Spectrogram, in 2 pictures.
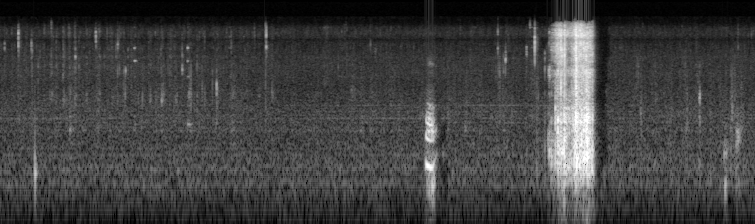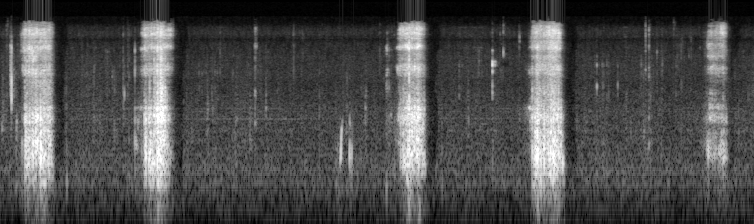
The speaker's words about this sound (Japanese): やっぱ深夜のラーメンは最強なのよ。いい音奏でてる。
